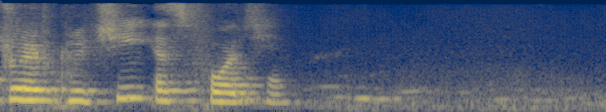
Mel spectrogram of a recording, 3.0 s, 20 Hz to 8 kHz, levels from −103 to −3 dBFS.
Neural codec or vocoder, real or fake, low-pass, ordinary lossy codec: codec, 16 kHz, 1 kbps, X-Codec, HuBERT features, trained on balanced general audio; fake; 7.2 kHz; MP3, 48 kbps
